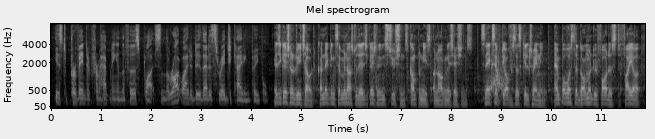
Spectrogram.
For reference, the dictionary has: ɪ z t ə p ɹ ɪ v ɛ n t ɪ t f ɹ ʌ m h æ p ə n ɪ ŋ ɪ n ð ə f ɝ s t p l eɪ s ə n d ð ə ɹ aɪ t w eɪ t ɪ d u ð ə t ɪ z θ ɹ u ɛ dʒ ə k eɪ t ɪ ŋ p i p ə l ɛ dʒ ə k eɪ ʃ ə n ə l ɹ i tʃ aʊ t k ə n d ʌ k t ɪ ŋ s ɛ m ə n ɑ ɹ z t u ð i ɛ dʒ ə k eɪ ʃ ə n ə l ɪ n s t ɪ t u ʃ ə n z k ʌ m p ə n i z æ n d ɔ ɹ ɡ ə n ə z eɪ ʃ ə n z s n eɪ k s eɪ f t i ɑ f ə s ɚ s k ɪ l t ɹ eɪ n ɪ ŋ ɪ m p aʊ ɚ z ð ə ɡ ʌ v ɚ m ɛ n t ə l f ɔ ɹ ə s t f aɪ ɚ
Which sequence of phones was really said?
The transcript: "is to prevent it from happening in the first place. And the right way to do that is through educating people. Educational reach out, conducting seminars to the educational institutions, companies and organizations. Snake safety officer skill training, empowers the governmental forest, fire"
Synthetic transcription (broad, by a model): ɪ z t ə p ɹ ɪ v ɛ n t ɪ t f ɹ ʌ m h æ p ə n ɪ ŋ ɪ n ð ə f ɝ s p l eɪ s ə n ð ə ɹ aɪ t w eɪ t ɪ d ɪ ð ə t ɪ z θ ɹ u ɛ dʒ ə k eɪ t ɪ ŋ p i p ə l ɛ dʒ ə k eɪ ʃ ə n ə l ɹ i tʃ aʊ t k ə n d ʌ k t ɪ ŋ s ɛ m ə n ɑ ɹ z t u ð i ɛ dʒ ə k eɪ ʃ ə n ə l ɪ n s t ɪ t u ʃ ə n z k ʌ m p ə n i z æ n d ɔ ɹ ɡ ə n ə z eɪ ʃ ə n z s n eɪ k s eɪ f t i ɑ f ə s ɚ s k ɪ l t ɹ eɪ n ɪ ŋ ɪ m p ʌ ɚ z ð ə ɡ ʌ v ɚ m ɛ n t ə l f ɔ ɹ ə s t f aɪ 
